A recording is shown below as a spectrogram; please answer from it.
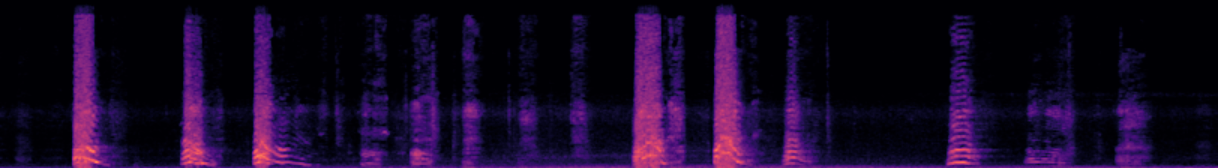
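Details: Pit bull producing sharp yelps and high, wavering whine-like yips with falling and rising pitch sweeps, spaced irregularly about every half second to a second, over a low steady background hum.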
